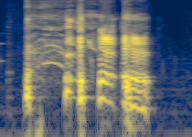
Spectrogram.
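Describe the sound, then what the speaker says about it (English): Several sharp coughing bursts in a close, loud fit lasting just over a second, with no talking around them. "Sorry, bad cough."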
